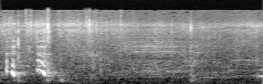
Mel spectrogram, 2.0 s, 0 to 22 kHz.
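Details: Female foster cat Shweetie, adoptable through Siamese Cat Rescue Center in New England, chirping during an evening cuddle session on February 10, 2010: two quick mid-pitched chirps in the first half-second, then a quiet room.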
